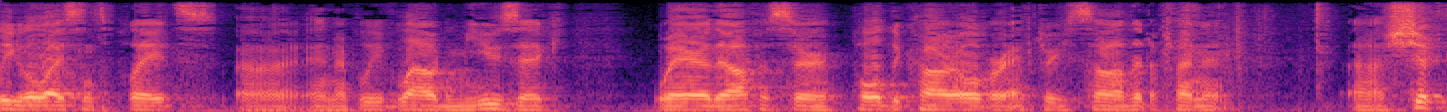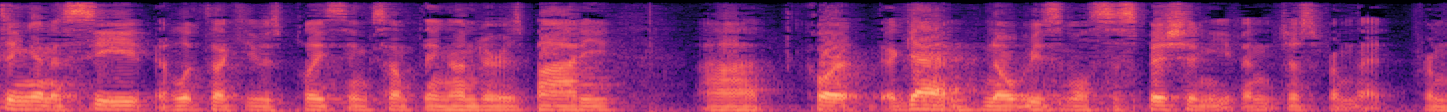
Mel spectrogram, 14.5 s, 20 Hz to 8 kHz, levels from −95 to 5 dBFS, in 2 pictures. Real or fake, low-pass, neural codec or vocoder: real; 7.2 kHz; none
